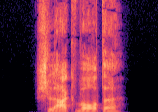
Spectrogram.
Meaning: 1. nominative plural of Schlagwort 2. genitive plural of Schlagwort 3. accusative plural of Schlagwort
- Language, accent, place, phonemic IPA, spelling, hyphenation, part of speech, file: German, Germany, Berlin, /ˈʃlaːkˌvɔʁtə/, Schlagworte, Schlag‧wor‧te, noun, De-Schlagworte.ogg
